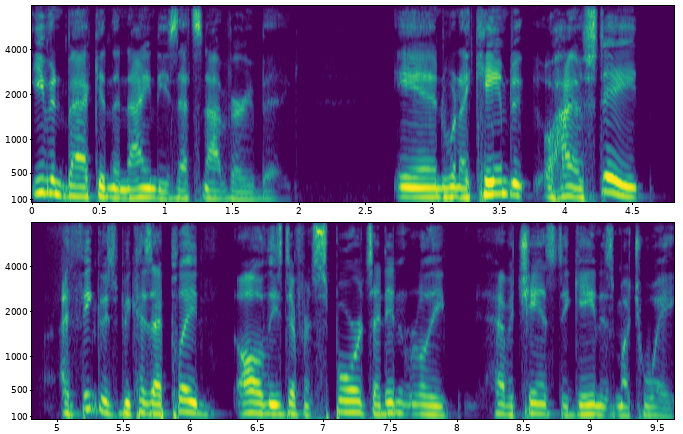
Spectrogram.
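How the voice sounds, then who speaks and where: A man with a fairly high pitch talks at a fairly quick pace with ordinary pitch variation. The recording is very clean, with a silent background. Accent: Michigan. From Detroit area, Michigan. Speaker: former college football player, charity founder. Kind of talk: casual interview. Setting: podcast studio.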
